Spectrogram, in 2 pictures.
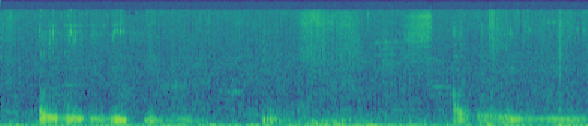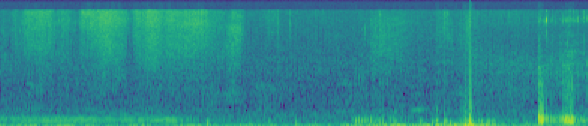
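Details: Very hungry stomach noises of a large person recorded with close microphone: hunger borborygmi.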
